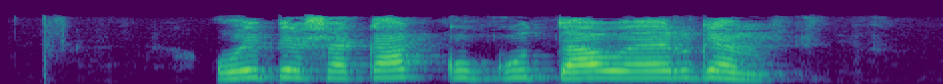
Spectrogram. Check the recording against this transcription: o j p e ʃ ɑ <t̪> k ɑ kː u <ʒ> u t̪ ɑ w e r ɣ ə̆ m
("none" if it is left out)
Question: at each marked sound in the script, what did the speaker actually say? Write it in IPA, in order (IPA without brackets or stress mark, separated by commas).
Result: none, ɣ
